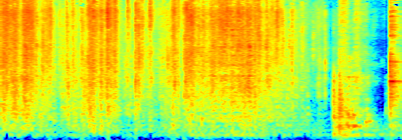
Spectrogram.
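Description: Recipe ingredients (butter, chocolate chips, sweetened condensed milk and hundreds and thousands) rattle and patter steadily into a large microwave-safe bowl for about three seconds, followed by a short pause and a couple of softer clinks as the last bits are tipped in.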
